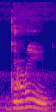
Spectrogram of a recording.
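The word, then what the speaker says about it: gros: has been extensive okay when it's the last sound in a word like stilo which is pen or uh gro so g-r-o-s s's and t's are silent at the end of those words okay and we'll get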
